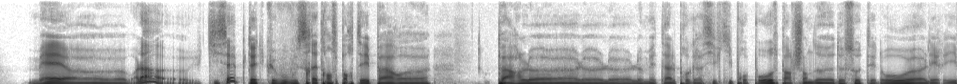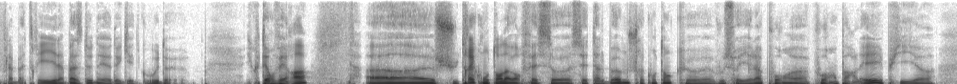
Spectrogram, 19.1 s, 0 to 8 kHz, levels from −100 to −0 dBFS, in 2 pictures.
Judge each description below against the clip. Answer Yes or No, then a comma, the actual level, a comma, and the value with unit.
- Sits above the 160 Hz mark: No, very low, 90 Hz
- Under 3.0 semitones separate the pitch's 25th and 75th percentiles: No, average, 3.4 semitones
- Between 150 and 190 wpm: No, average, 210 wpm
